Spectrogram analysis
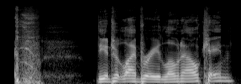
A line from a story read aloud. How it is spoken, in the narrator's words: she coughed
